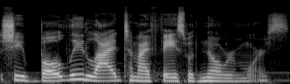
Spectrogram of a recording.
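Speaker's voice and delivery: normal talking voice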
